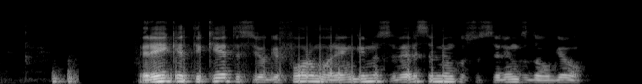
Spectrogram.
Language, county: Lithuanian, Šiauliai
